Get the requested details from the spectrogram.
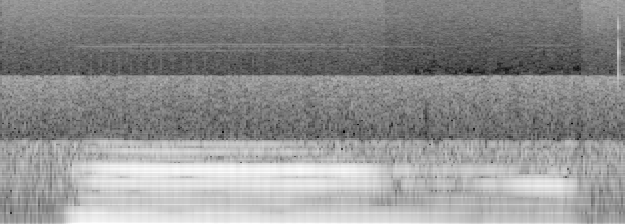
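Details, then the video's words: A real recording of a blue whale: a deep, steady moan that holds its pitch for about four seconds. "since you can find blue whales in Mexico here's a real life recording of what a blue whale sounds like"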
